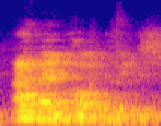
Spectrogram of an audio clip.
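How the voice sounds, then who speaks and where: Male comedian, Swansea Welsh accent. Rambling, sweary, self-deprecating crowd banter, animated pitch, very echoey live room. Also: dull audio, a little hiss or hum. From Swansea, Wales. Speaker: stand-up comedian. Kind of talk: stand-up comedy with audience banter. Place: live comedy venue with small audience. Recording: very echoey room, distant mic.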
